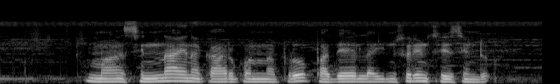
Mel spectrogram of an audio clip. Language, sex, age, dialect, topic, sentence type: Telugu, male, 31-35, Telangana, banking, statement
